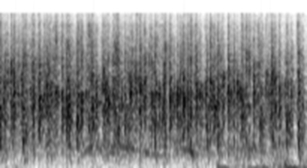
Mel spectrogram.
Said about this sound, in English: Unnecessary applause.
